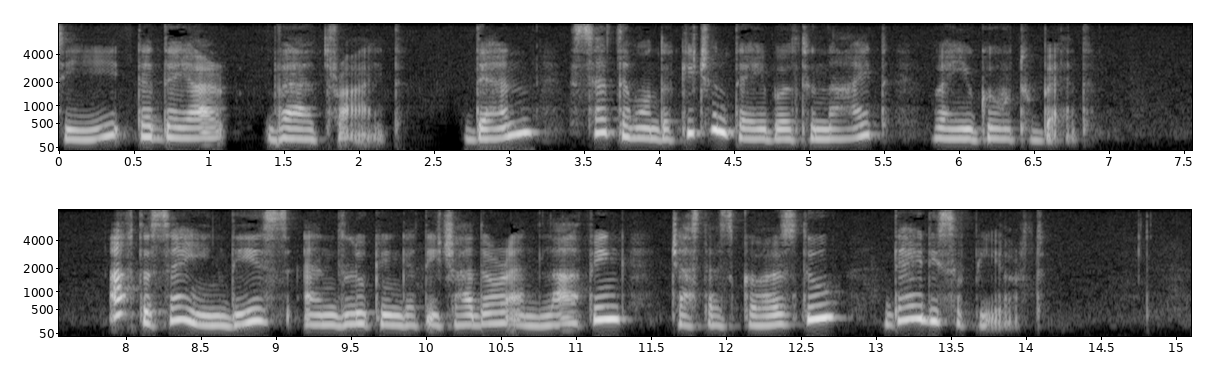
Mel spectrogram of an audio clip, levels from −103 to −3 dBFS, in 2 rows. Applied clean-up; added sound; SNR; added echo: neural mask model Resemble Enhance denoiser.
